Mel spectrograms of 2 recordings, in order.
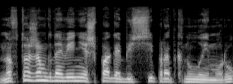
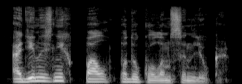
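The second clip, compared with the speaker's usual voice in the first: usual speaking voice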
